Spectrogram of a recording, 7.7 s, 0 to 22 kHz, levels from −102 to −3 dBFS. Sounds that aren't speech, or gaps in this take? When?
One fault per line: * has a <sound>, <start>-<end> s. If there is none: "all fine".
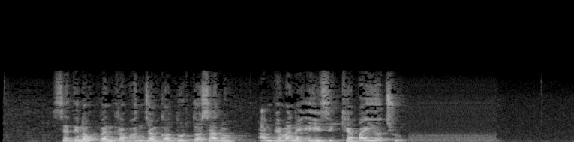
all fine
